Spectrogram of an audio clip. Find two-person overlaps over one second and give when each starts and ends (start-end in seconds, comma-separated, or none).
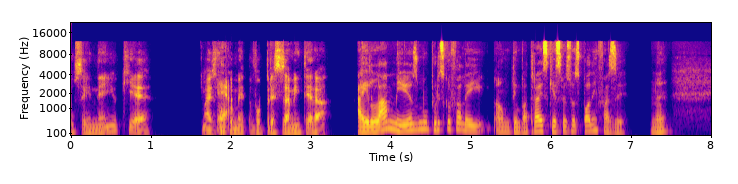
none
